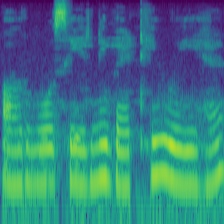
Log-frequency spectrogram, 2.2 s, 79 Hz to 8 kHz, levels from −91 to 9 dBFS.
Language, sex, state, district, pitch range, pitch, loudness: Hindi, female, Uttar Pradesh, Muzaffarnagar, 180-205 Hz, 185 Hz, -14 LUFS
